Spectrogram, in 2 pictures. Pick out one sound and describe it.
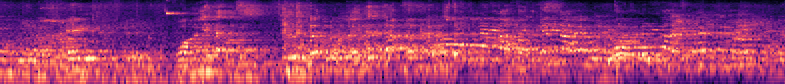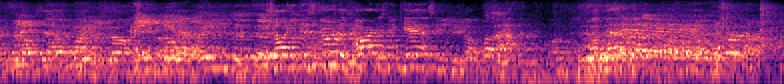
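A young man calls out dance steps with animation.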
